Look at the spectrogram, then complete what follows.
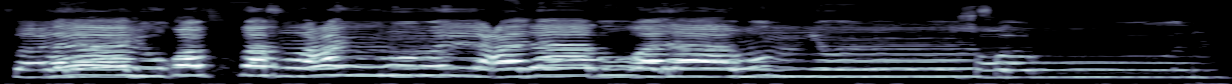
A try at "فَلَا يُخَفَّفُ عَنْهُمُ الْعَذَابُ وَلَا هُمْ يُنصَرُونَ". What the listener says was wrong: عنہم میں نون پر غنہ نہیں ہے، توجہ سے پڑھیے.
